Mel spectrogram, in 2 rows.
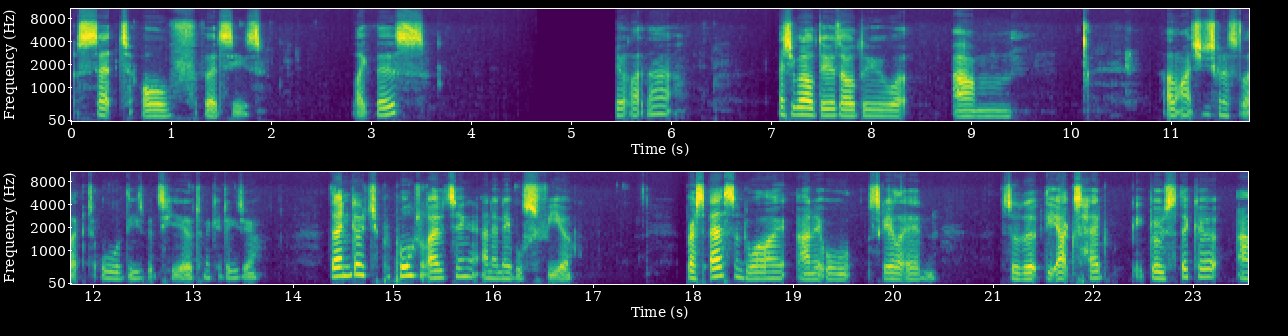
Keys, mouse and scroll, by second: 0.3 a, 0.5 c, 1.9 a, 2.2 c, 6.3 a, 7.0 right click, 7.5 a, 8.4 middle click, 9.7 KP_1, 10.8 b, 12.0 c, 14.6 click, 15.1 click, 16.4 middle click, 17.1 click, 17.4 middle click, 17.7 middle click, 17.9 s, 21.0 middle click, 21.5 s.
